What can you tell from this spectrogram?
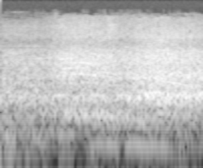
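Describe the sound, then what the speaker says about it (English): A football stadium crowd in Raleigh stands and roars to rally its defense, a steady, distant wash of cheering noise. "Crowd here in Raleigh on their feet"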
